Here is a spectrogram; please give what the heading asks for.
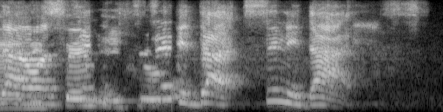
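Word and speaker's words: sine die: it sin and die the or same issue, sin it die? Sin it die. It's sin. Sine-Die, Sine-Die, It's Sine-Die is called pronounced Sine-Die, yes. it's pronounced sin and die.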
